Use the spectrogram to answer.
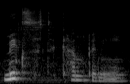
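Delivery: whispered "Mixed company.". Shown as a demonstration. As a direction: breathe "Mixed company." as a slow secret whisper. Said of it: "new word alert".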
